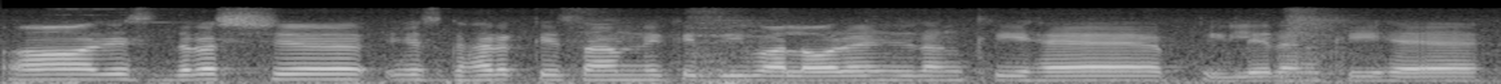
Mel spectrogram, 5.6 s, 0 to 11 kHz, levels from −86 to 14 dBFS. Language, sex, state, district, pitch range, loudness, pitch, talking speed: Hindi, male, Uttar Pradesh, Lalitpur, 170-195 Hz, -15 LUFS, 175 Hz, 180 wpm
